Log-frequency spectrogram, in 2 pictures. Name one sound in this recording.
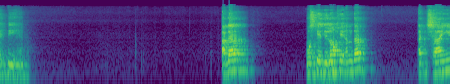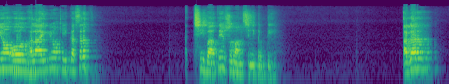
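An elderly man speaks calmly into a close microphone, in phrases with pauses between them.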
